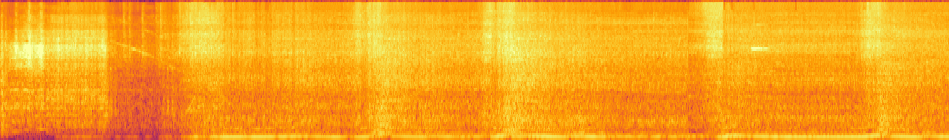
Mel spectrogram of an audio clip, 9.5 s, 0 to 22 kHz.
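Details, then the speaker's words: Fox-body Mustang V8 freshly fitted with new heads, cam and intake on a carburetor: catches and settles into a high, hunting fast idle that surges every few seconds; the electric choke's heater wire was unhooked, so the choke stays closed. "You gotta hook that up or the choke will never turn off."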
